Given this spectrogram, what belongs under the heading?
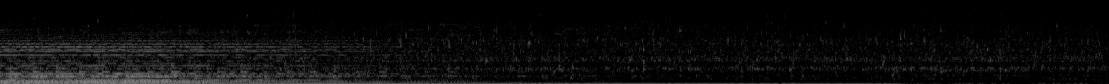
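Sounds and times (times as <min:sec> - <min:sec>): background music: 0:00.0 - 0:04.9
faint water trickle: 0:00.0 - 0:11.0.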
